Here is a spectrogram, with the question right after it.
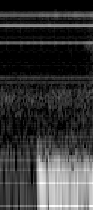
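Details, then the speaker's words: Simulated tinnitus in a short film about a DJ with tinnitus: faint, steady, soft high-pitched ear ringing under a deep bass thump. "Now listen for the ringing in the ear. Do you hear it? If you listen closely, you can hear a soft ringing sound."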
